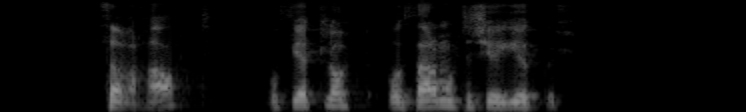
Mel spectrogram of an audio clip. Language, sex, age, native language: Icelandic, male, 30-39, Icelandic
